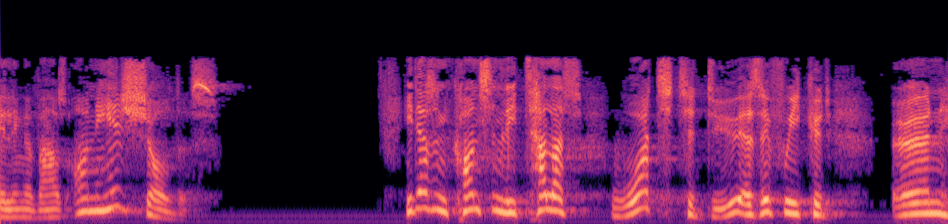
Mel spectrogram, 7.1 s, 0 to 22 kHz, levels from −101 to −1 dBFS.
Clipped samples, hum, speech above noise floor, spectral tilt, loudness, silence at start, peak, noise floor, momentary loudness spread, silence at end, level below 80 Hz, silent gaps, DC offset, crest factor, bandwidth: under 0.1%; 50 Hz at -50 dBFS; 46 dB; -3 dB/octave; -21 LUFS; 0 s; -2 dBFS; -67 dBFS; 10 LU; 0 s; -66 dBFS; none; under 0.1%; 18 dB; 8 kHz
